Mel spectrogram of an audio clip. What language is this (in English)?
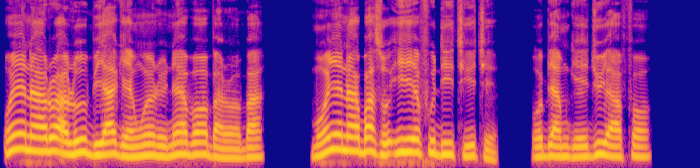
Igbo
